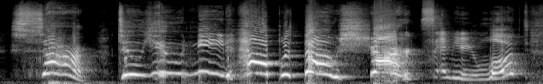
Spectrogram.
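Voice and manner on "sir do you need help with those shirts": high, loud, drawn-out yell; screaming across the store. Retold or imitated. Clerk yelling from the register at a thief, screaming. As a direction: belt it across the room, slowly. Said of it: "screamed it into the men's section".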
